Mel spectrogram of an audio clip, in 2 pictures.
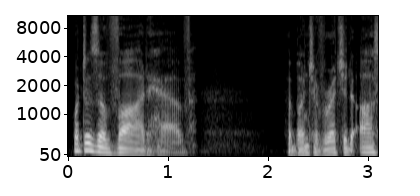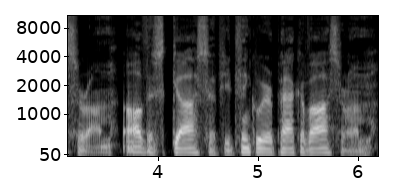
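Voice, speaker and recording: A man's voice: deep voice, big pitch swings, moderate pace, breathy edge, no echo, studio quality, exaggerated voice. A man playing a wary, devout soldier of a sun-worshipping army in a video game, speaking sternly in formal, clipped phrases. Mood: wary, discontented. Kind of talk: scripted video game voice lines.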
